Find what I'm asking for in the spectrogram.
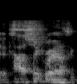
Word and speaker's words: Akashic: I don't know why you think it's crazy to use the word download, because the whole concept of the, I always say this wrong, the Akarthic or the Akarthic record, Akashic record, is that it's basically like a spiritual cloud where you download information.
